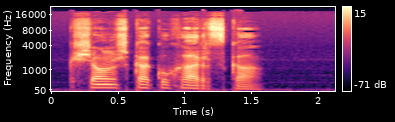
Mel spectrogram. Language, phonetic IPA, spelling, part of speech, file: Polish, [ˈcɕɔ̃w̃ʃka kuˈxarska], książka kucharska, noun, Pl-książka kucharska.ogg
